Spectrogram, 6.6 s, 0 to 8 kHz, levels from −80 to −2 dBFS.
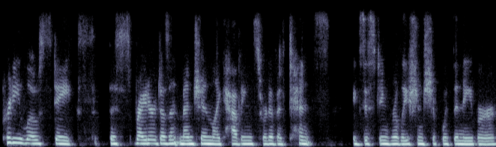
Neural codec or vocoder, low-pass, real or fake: none; 7.2 kHz; real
